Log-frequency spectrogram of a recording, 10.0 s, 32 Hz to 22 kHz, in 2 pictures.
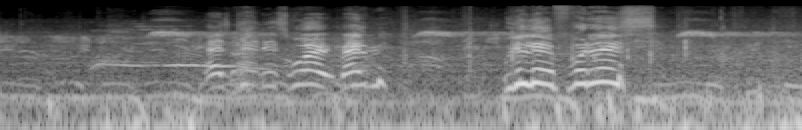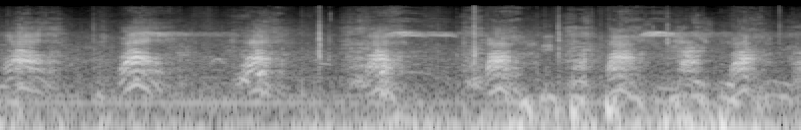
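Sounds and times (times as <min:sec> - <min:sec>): young men shouting: 0:00.6 - 0:10.0.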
